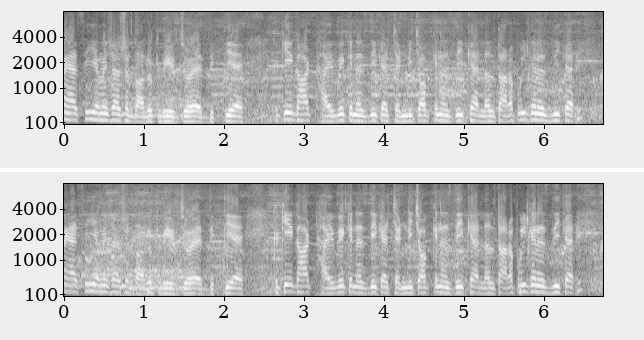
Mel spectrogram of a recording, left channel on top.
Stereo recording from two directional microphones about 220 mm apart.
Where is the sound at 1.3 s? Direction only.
15° left (ahead or behind); by 6.4 s 5° right (ahead or behind).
